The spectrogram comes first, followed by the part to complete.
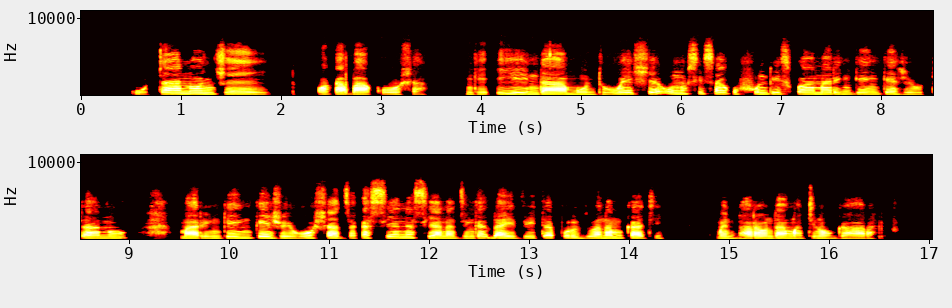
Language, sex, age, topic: Ndau, male, 18-24, health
